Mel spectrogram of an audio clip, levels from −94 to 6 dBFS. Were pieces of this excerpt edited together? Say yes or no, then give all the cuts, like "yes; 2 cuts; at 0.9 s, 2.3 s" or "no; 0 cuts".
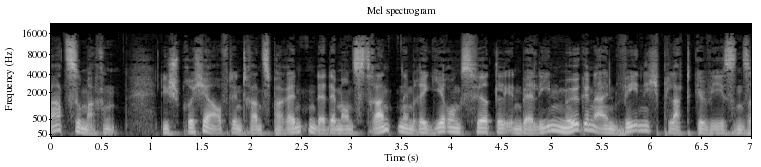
no; 0 cuts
